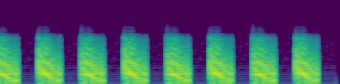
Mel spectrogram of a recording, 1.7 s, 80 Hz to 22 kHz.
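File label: SYNTH BASS DANCE 140 A; eJay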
